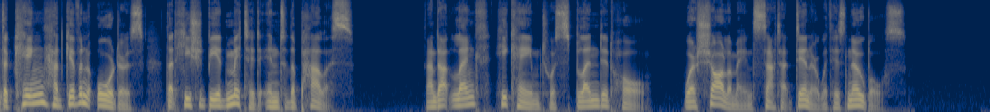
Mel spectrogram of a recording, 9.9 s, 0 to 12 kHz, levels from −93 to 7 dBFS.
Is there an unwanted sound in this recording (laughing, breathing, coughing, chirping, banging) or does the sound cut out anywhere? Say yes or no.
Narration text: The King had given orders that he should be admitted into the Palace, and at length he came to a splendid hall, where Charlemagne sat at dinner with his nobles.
no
